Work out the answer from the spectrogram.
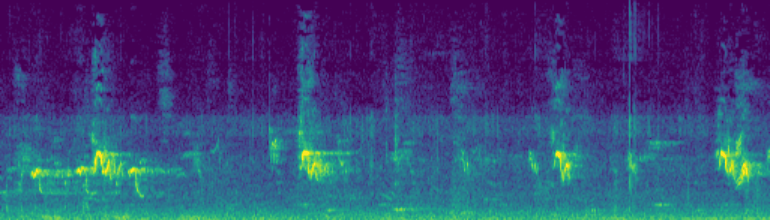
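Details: Unusual call of a common myna, also called Indian myna: a thin whistled note, then bright, sharp, high chirps spaced about two seconds apart against faint background hiss.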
